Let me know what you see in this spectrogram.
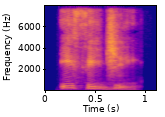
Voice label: "ECG", Medical English

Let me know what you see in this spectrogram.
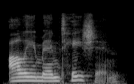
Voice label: "alimentation", Medical English

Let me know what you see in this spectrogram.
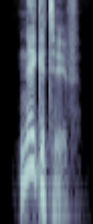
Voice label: "negative", English

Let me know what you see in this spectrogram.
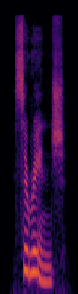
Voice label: "syringe", English word

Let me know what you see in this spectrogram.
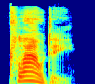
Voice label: "cloudy", medical english uk

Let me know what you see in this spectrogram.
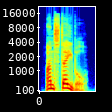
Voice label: "unstable", medical English

